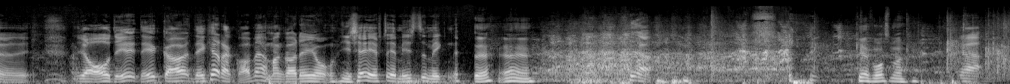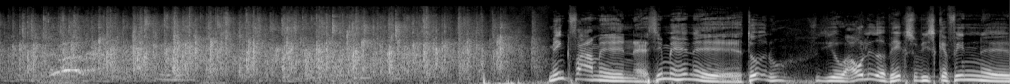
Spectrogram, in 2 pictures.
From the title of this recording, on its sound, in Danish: LIVE fra Rib House i Slagelse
